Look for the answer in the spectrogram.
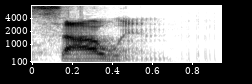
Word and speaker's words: Samhain: It used to be called something called Samhain. And like I said, I hate the way that's pronounced because it's not written like that at all.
